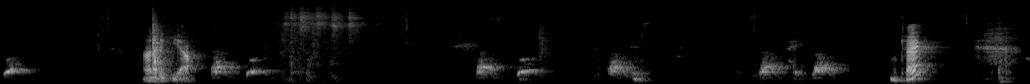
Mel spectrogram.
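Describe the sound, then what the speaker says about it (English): Several dogs bark in short, scattered bursts indoors, loud and near, some yips mixed in, while someone talks over them. "now everybody's going to bark"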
